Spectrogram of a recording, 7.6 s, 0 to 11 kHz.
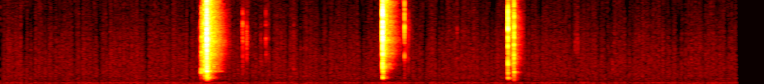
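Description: Three short, sharp cracks from a Hungarian AK-55 rifle being fired, about a second and a half apart, each dying away quickly in a small indoor range.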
